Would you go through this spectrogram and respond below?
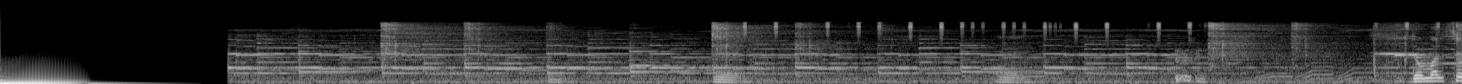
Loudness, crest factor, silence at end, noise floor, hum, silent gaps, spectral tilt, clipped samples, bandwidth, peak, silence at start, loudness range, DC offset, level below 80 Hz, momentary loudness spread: -23 LUFS; 18 dB; 0 s; -62 dBFS; none; 2.15-2.26 s; -4.5 dB/octave; under 0.1%; 7.6 kHz; 0 dBFS; 0 s; 5 LU; under 0.1%; -20 dBFS; 15 LU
